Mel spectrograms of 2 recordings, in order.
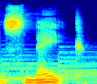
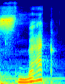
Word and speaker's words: snack: 它叫做 snack time 啊，注意念这个 snack 字的时候，千万不要把它念成 snake，变变成一条蛇。 Snake time，Oh my God，吓死人了。 OK，所以是 snack time。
